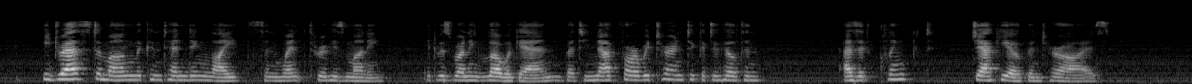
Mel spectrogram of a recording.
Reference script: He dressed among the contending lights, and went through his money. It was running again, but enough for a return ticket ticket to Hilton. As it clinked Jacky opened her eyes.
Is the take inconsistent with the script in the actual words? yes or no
yes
